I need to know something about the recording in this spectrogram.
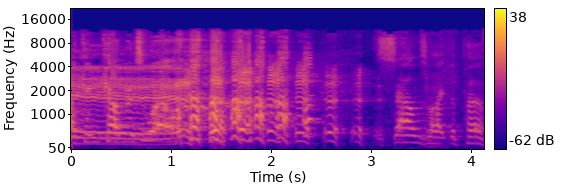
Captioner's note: laughing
